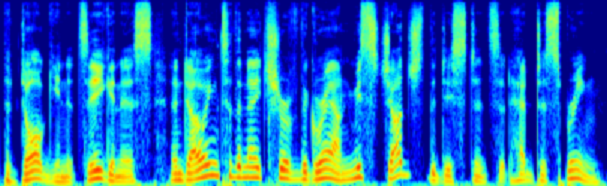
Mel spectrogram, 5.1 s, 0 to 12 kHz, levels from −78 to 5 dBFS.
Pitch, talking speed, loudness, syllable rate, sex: 130 Hz, 235 wpm, -16 LUFS, 5.9 syllables/s, male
